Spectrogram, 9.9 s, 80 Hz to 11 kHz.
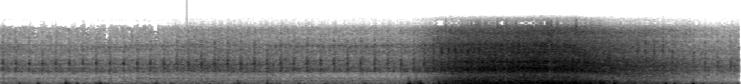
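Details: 2000 Jeep Wrangler TJ Sport at idle: light, fairly regular clicking about four times a second over the steady run, also very audible from underneath the Jeep; cause undiagnosed.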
